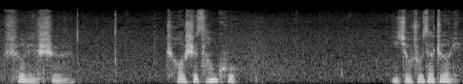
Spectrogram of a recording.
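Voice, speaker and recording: A man acting in a radio drama as a composed, considerate young gentleman from the upper city, speaking in a measured, concerned way. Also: fairly low pitch, slight background noise. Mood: curious, polite. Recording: prominent music behind the voice.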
